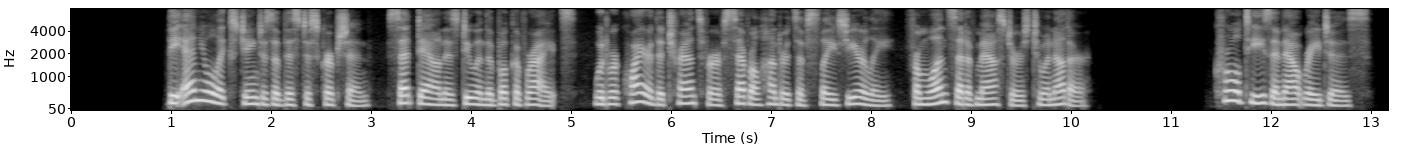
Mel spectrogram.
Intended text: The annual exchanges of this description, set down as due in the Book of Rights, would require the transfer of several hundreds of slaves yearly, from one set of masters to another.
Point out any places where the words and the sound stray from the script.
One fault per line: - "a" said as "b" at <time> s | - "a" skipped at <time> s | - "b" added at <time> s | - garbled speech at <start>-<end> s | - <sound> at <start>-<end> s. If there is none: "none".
- "Cruelties and outrages" added at 11.4 s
